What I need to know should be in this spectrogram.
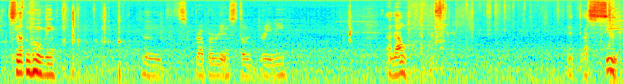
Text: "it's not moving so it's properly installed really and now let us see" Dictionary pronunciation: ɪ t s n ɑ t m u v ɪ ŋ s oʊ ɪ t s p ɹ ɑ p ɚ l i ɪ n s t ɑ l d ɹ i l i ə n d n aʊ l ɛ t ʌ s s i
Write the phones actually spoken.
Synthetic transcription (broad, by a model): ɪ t s n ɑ t m u v ɪ ŋ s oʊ ɪ t s p ɹ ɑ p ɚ l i ɪ n s t ɑ l d ɹ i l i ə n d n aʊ w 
